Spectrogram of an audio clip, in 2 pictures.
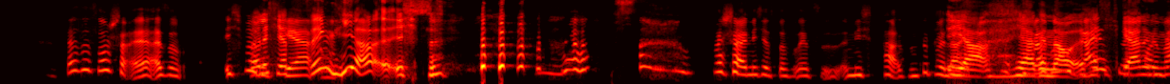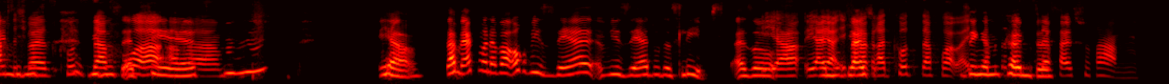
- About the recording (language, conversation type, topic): German, podcast, Wie findest du deine persönliche Stimme als Künstler:in?
- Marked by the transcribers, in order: other background noise; chuckle; laugh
